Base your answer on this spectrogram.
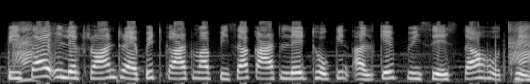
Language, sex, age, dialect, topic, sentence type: Chhattisgarhi, female, 25-30, Western/Budati/Khatahi, banking, statement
